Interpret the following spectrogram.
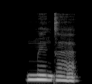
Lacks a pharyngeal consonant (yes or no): yes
